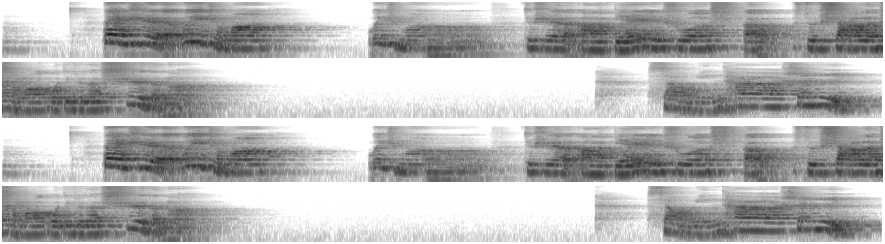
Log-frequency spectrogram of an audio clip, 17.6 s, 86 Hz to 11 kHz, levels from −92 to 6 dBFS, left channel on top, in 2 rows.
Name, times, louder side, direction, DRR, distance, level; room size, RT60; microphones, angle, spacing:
voice 1, 1.0-2.6 3.7-4.8 5.2-10.7, left 1 dB, 5° left, -3 dB, 0.4 m, -21 dB
voice 2, 15.3-17.2, right 2 dB, 60° right, -3 dB, 0.7 m, -25 dB
3.1 x 3.0 x 2.6 m, 1.0 s
head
